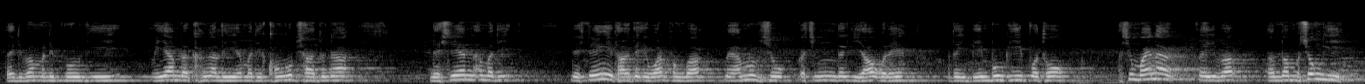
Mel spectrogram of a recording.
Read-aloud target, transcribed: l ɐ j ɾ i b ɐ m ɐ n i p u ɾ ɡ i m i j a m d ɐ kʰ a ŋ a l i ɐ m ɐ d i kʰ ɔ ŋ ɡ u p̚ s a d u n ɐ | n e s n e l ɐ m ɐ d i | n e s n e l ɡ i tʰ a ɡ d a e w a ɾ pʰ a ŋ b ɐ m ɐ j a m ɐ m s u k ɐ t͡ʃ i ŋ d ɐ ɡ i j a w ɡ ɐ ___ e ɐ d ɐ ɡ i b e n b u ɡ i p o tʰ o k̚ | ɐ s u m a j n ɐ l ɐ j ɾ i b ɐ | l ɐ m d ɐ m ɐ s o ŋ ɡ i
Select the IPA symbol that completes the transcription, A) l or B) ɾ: B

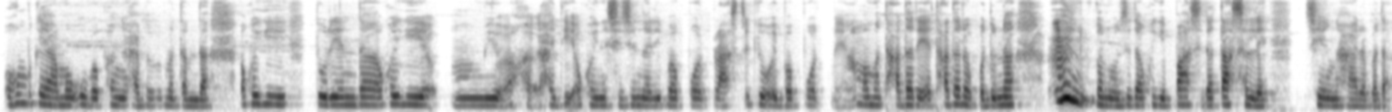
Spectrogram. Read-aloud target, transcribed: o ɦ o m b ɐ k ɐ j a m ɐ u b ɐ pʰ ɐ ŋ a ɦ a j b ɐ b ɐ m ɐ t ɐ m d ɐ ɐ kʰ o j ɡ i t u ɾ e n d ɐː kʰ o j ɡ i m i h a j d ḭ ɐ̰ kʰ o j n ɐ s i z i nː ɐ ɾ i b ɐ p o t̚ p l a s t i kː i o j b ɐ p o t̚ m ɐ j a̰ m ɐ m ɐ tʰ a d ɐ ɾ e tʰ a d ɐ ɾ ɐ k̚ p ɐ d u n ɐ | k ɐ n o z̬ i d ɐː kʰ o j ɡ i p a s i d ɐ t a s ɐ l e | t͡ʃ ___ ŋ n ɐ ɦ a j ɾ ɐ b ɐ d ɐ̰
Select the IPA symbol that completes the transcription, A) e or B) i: A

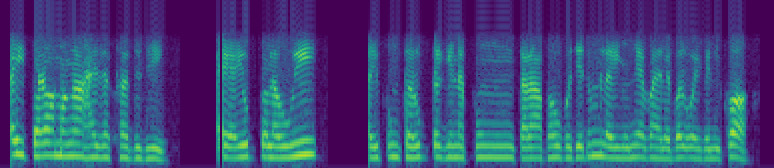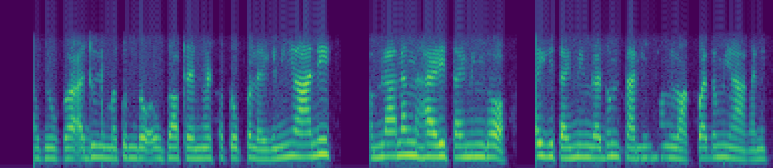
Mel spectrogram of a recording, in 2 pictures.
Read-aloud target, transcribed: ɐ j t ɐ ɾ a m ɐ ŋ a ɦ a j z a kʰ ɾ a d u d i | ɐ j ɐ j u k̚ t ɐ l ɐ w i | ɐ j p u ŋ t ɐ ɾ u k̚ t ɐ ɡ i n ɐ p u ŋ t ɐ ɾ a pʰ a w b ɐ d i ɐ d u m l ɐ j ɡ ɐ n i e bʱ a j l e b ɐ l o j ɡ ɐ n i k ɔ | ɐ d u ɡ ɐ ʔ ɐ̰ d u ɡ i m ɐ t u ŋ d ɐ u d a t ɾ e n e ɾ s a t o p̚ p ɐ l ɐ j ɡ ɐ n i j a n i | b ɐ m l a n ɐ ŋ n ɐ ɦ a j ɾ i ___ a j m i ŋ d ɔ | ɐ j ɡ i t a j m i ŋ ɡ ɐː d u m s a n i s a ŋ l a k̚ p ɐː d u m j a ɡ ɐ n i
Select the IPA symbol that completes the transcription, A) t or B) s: A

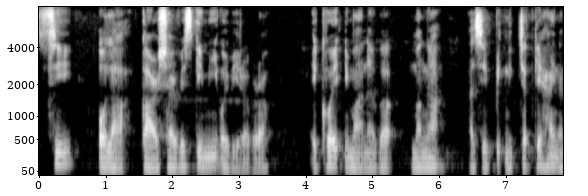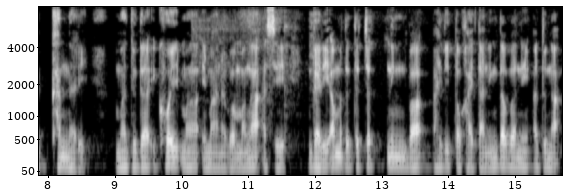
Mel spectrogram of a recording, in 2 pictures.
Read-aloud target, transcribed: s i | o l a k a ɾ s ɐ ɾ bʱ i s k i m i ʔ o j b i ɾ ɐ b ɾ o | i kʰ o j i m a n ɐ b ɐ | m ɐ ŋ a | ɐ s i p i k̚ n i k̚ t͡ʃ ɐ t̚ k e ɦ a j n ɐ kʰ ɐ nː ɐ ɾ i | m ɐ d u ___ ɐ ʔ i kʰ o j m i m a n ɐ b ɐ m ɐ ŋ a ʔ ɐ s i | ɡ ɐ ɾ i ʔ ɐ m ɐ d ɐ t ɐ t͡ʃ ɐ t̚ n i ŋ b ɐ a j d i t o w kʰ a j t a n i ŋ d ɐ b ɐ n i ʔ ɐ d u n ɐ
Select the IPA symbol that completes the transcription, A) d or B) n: A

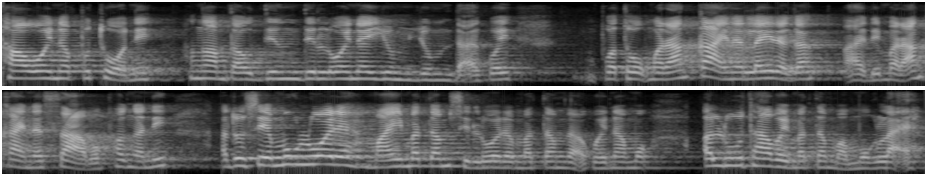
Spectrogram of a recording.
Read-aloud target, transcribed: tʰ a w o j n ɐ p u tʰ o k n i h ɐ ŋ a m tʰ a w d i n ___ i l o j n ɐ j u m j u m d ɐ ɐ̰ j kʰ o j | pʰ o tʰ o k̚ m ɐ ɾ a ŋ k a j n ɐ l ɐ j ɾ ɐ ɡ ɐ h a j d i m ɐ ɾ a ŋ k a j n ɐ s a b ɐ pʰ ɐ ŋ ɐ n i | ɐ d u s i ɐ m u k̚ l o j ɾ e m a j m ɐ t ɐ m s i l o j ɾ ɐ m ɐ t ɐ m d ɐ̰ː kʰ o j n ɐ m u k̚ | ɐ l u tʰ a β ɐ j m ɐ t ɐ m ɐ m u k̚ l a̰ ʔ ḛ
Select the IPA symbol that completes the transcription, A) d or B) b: A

